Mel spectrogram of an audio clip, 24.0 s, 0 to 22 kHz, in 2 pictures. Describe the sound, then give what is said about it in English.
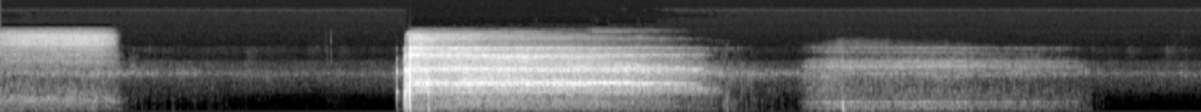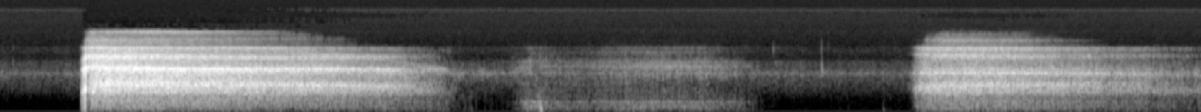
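Deep, slow breaths drawn in and let out from the diaphragm during a guided meditation, long airy inhales alternating with softer exhales, separated by silent pauses in an even, unhurried rhythm with no speech. “take 3 deep breaths with me, really deep in your diaphragm, all the way up to your upper chakras, and let us start now”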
